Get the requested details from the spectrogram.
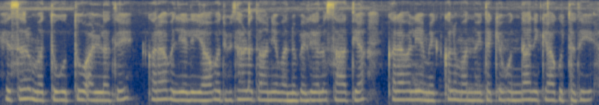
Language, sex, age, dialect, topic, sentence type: Kannada, female, 31-35, Coastal/Dakshin, agriculture, question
